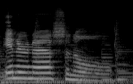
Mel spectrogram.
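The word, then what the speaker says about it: international: I bought a lot of things on the inernet that I had to return inernet, inernet, inernational, inerview. Right? So the T in this case is silent.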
